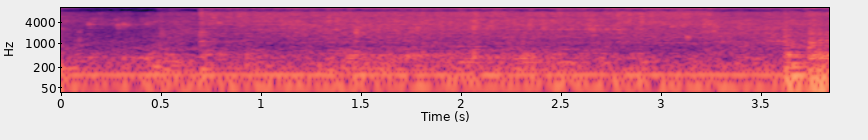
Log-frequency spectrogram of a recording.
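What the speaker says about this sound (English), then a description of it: "fill this bowl with cold water and ice" Steady running cold tap water pouring into a bowl, a continuous close hiss and splash with a faint low hum underneath.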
